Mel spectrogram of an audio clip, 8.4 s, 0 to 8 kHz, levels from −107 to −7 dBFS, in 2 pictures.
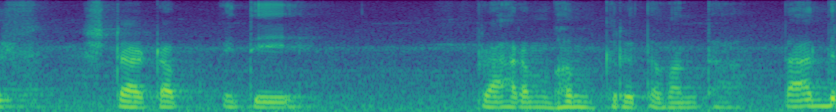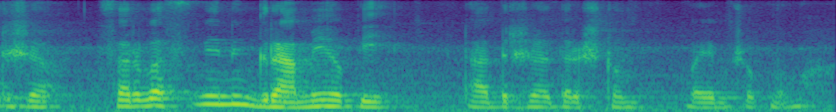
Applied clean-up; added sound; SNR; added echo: none; none; none; none.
